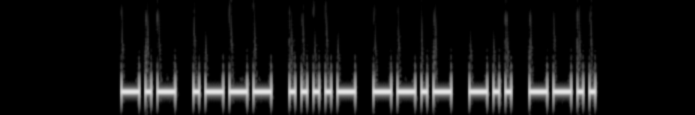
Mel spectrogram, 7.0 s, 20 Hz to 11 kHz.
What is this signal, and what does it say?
Morse code, heard as a keyed tone, about 21 wpm, 700 Hz. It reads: KJ4QDZ
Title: USA Call Signs - 6 Characters - 20wpm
